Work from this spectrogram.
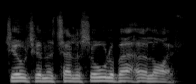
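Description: A man's voice: a little high, level tone, a little fast, warm tone. A male podcast host who reads a scripted introduction and then asks friendly, brief questions, with an occasional light joke.

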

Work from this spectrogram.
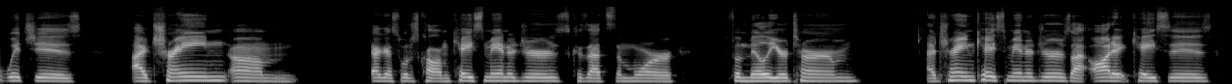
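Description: A woman's voice: sits low, fairly bright tone, clear, resonant tone, dry recording, clean studio sound. A woman in her forties hosting her own podcast, talking in a casual, rambling, encouraging way. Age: 40s. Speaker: podcast host. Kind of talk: casual solo podcast chat.

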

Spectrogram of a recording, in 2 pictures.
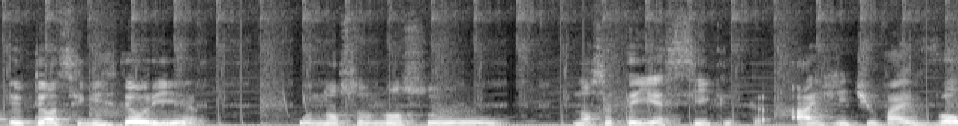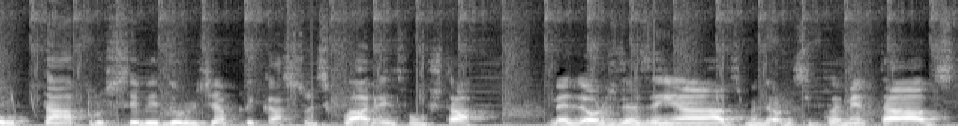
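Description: A man's voice: medium pitch, darkish tone. A man with a Brazilian accent, co-hosting a casual tech podcast and laying out his opinions emphatically. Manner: opinionated, emphatic, quick bursts of listing. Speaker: podcast co-host.

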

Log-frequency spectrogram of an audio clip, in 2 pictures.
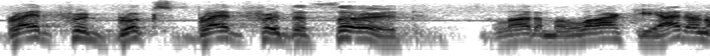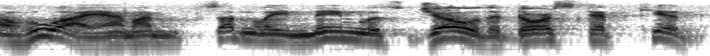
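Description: An actor playing a polite but disillusioned young male college student in 1950s radio drama, earnest, slangy and husky. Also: a little high, expressive, normal speed. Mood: bitter, upset. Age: young adult. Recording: muffled vintage radio recording.

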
